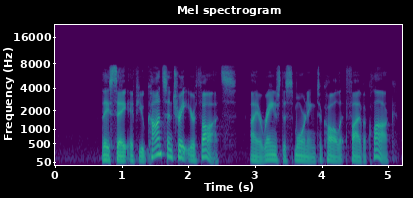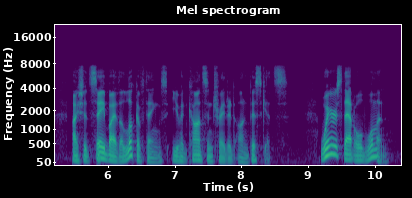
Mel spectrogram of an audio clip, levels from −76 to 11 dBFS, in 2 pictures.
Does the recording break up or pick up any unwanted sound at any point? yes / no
no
